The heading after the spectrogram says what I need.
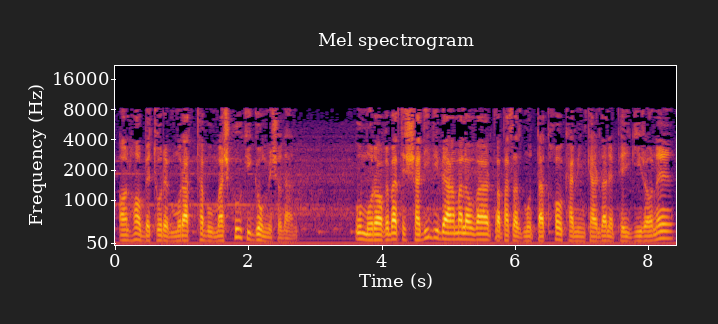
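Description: A man narrates a literary audiobook in a calm, reflective voice. His tone is warm and mellow at an ordinary pitch. Faint music runs beneath the reading.

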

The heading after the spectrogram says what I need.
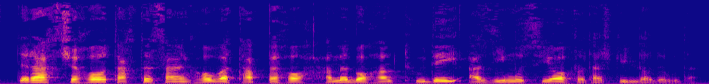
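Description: A man narrates a story for an audiobook, calm and measured. His voice is mellow and warm with a husky edge. His pitch sits in a typical middle range.

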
